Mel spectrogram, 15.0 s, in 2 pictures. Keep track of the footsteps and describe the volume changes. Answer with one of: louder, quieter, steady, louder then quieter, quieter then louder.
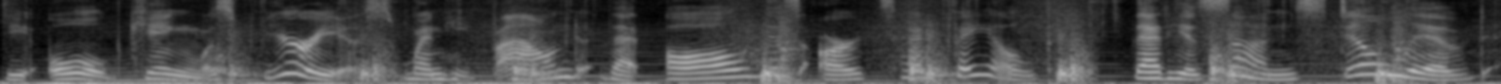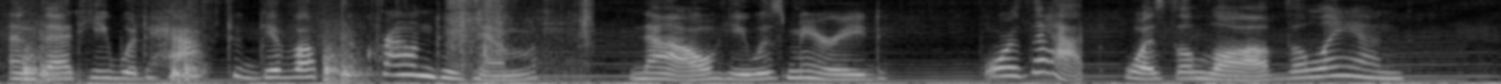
steady.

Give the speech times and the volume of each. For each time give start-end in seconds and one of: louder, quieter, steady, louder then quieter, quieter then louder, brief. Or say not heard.
0.0-14.6 steady.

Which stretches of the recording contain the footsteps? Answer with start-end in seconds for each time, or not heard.
1.1-10.5.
